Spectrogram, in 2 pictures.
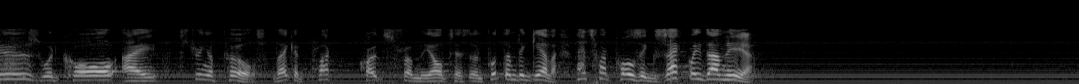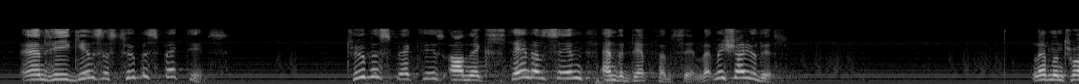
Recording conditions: large echoing room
